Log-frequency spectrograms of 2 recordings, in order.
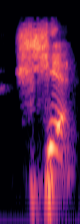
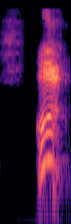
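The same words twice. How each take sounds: First: "Shit" pitched up, final T spat out hard. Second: "Shit" with the final T dropped, cut off short; shit without the T. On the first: Friend demonstrating his hard T on the swear. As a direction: snap the T of "Shit" sharply. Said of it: "you have to hit the T really hard". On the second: To a friend, showing how he swallows the T. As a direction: clip "Shit" so the T never lands. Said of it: "Sometimes I just leave out the T". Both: Shown as a demonstration.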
